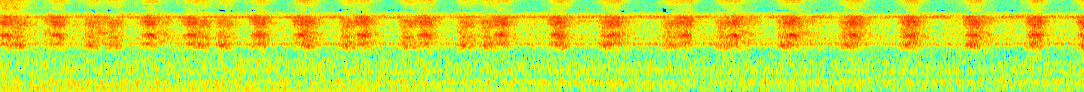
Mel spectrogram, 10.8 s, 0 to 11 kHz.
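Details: Crickets singing in the woods at night, September 2, 2023, captured on a Samsung Galaxy S22 Ultra with a Shure MV88+ mic: high pulsing chirps near twice per second, with a low rumbling hum for the first six seconds.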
